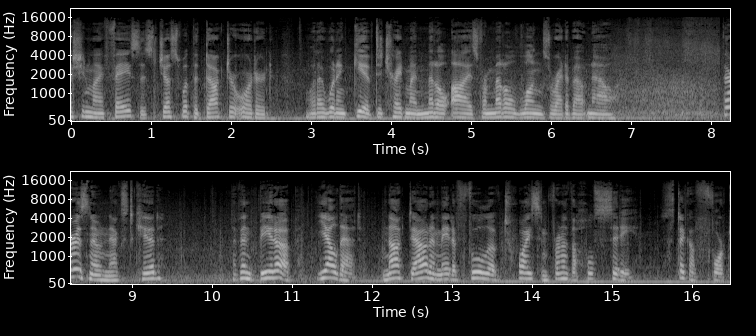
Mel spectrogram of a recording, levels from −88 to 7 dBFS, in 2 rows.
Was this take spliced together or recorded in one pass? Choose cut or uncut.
cut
